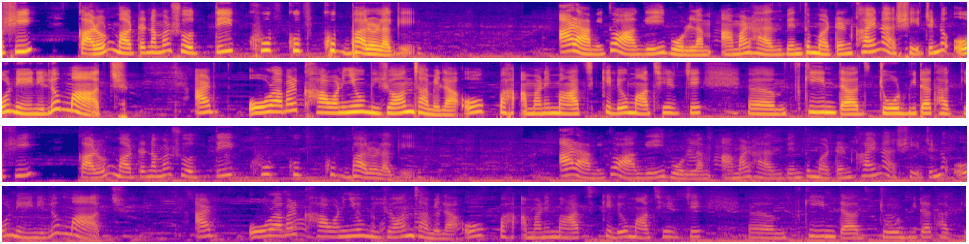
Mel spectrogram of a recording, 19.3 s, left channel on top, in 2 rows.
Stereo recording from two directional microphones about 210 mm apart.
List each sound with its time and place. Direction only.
0.0 s a woman's voice: 50° left (ahead or behind)
5.5 s speech: 55° left (ahead or behind)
